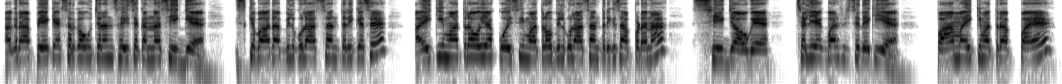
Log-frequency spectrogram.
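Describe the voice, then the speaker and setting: A man teaching children to read, spelling out syllables slowly and asking and answering his own questions. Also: high voice, bright, forceful tone, no room sound, studio quality. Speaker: Hindi reading teacher. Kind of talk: spelling-out phonics lesson.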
